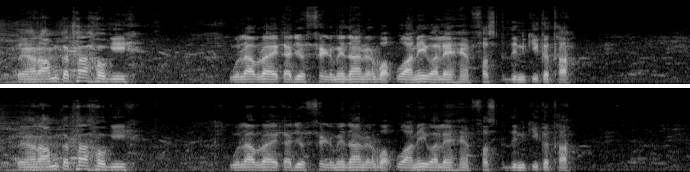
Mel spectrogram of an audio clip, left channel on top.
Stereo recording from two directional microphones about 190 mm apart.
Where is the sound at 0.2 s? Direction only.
15° right (ahead or behind).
